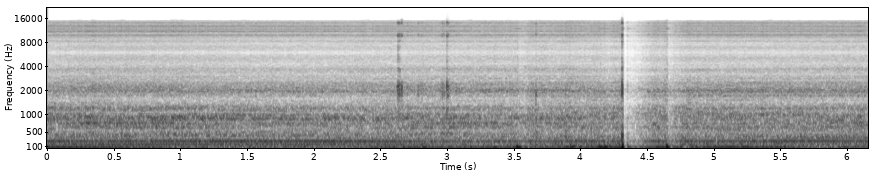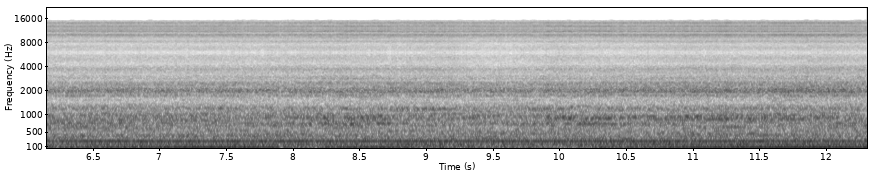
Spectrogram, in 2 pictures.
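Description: Steady drone of a skydiving jump plane's engine and propeller heard inside the cabin, with rushing air from the open door. A few knocks and a brief dropout come about four seconds in.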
